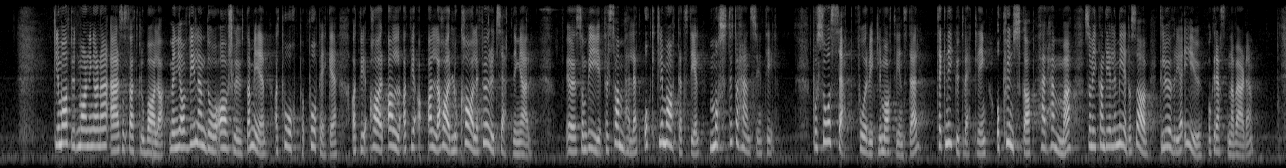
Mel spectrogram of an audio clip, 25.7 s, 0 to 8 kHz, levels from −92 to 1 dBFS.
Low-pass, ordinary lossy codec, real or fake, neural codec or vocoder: 7.2 kHz; none; real; none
